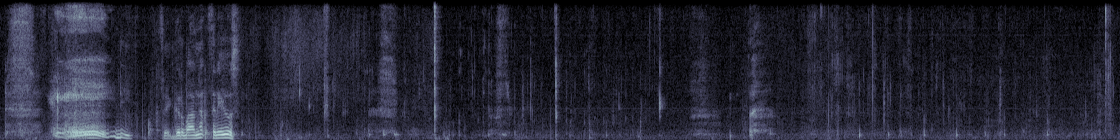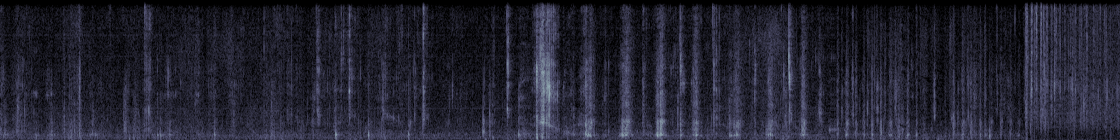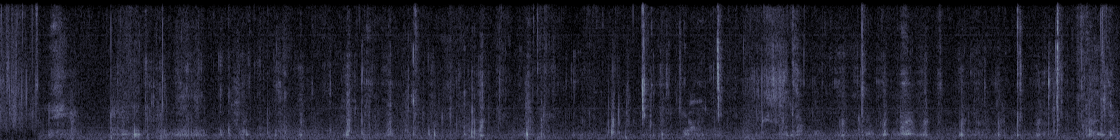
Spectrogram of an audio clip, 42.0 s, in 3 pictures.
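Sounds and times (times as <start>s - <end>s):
food crunching: 26.8s - 28.5s
person chewing with wet clicks: 26.8s - 28.5s, 35.6s - 42.0s.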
